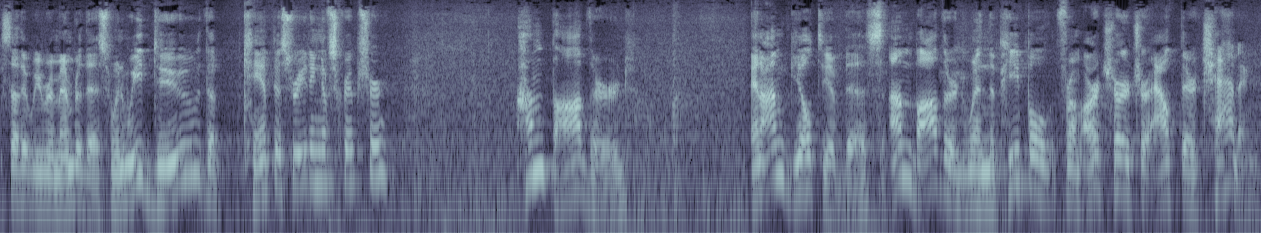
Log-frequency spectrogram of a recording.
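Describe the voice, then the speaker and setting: A man leading a church group discussion in a casual, halting way, with many restarts. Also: fairly high pitch, big pitch swings, a bit bright, a little hiss or hum, poor audio.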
